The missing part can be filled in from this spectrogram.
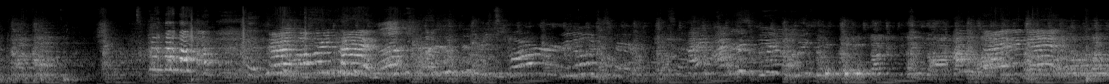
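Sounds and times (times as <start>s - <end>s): young girls chattering: 2.2s - 8.9s, 9.7s - 10.8s.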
